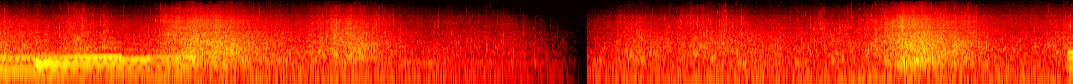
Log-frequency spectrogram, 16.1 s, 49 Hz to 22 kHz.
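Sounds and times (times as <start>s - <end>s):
ocean waves washing on shore: 0.0s - 6.0s.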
